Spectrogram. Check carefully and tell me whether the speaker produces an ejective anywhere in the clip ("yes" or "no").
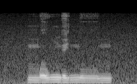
no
